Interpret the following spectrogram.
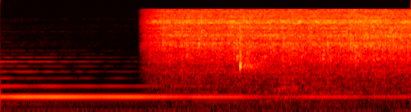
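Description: Kitchen faucet running into a stainless sink, an even rushing hiss that starts about a third of the way in. Before and under it, a single held note of background music rings and fades.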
